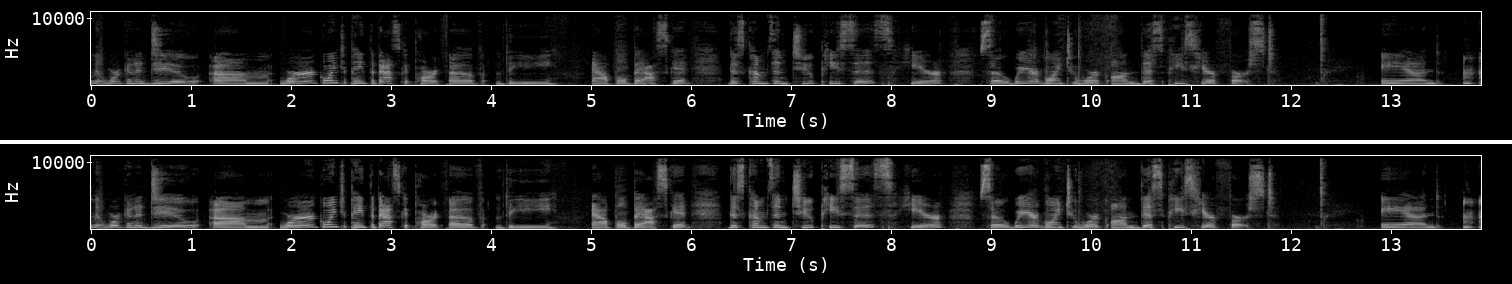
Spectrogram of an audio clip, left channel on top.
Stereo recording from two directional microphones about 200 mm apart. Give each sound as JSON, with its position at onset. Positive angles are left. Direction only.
{"t": 0.0, "sound": "speech", "side_deg": -40}
{"t": 12.9, "sound": "speech", "side_deg": -40}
